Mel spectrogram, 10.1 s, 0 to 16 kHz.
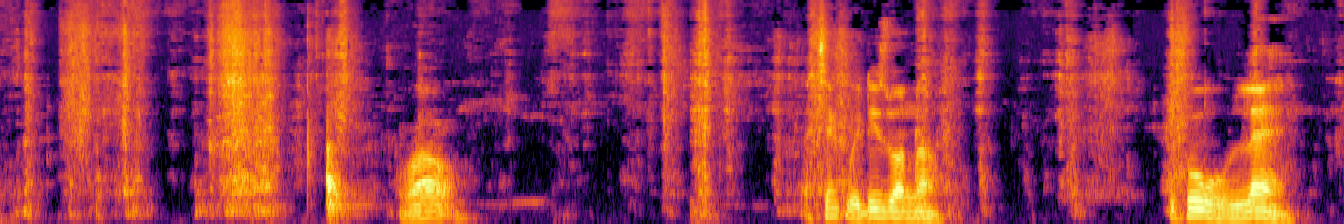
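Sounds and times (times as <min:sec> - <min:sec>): gritty stirring in frying pan: 0:00.0 - 0:02.9.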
